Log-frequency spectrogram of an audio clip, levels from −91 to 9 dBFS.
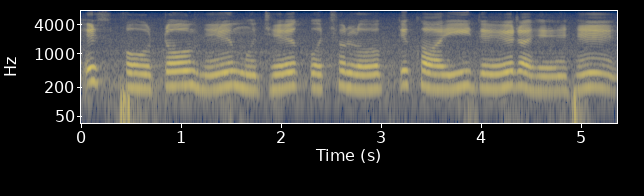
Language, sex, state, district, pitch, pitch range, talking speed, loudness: Hindi, female, Madhya Pradesh, Katni, 195 Hz, 185-215 Hz, 110 wpm, -16 LUFS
